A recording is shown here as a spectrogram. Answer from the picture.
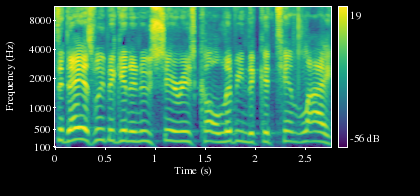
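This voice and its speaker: With a Southern US accent, a man speaks at a high pitch with ordinary pitch variation. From Texas. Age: 60s. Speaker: pastor. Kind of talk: sermon. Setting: church.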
